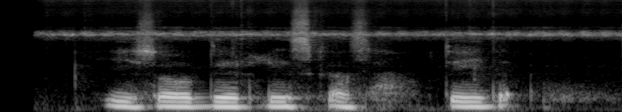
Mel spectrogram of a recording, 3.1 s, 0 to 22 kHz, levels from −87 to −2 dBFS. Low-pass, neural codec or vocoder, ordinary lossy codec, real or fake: none; vocoder, 44.1 kHz, 128 mel bands, Pupu-Vocoder; none; fake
